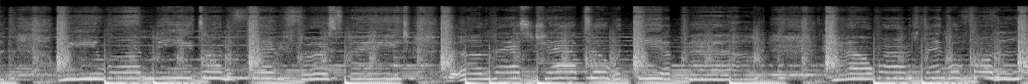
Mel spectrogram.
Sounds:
Rhythm and blues

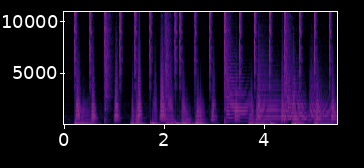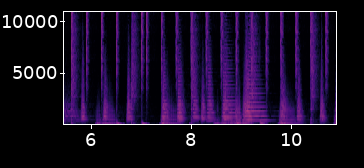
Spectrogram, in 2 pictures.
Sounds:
Musical instrument, Brass instrument, Jazz, Music

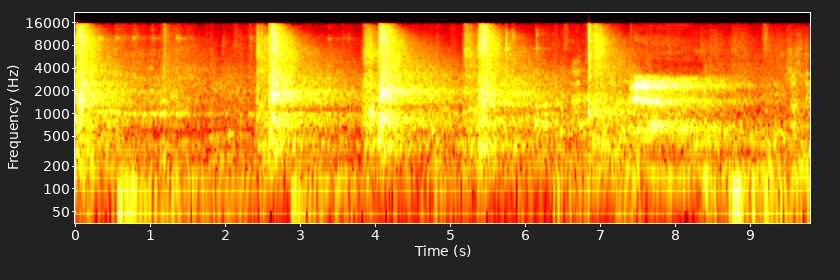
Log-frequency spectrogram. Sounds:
playing squash

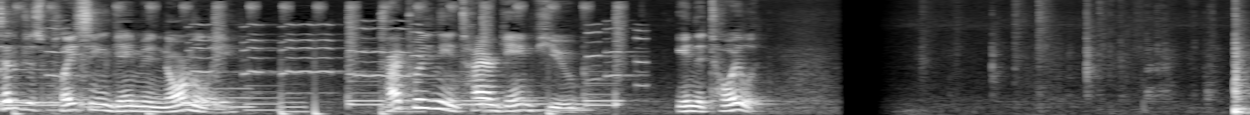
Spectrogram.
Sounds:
Music, Speech

